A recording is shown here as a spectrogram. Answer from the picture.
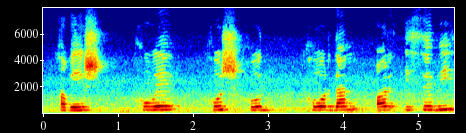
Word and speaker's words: خود: ساکت کے بارے میں۔ فارسی میں چند لفظ ایسے ہیں کہ ان میں واو ساکت ہوتی ہے، یعنی تلفظ میں ظاہر نہیں کی جاتی، اسے واو معدولہ کہتے ہیں، مگر یہ واو ہمیشہ خا کے بعد آتی ہے۔ ایسے لفظ بہت کم ہیں اور وہ یہ ہیں: خود، خویش، خوئے، خوش، خود،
